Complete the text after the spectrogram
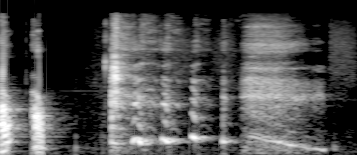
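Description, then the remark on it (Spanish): A person's voice mimics a dog barking: two quick yaps, then a run of five or six short woofs ending in a drawn-out, falling whine, fairly loud. “Hasta me voy a poner a ladrar.”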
